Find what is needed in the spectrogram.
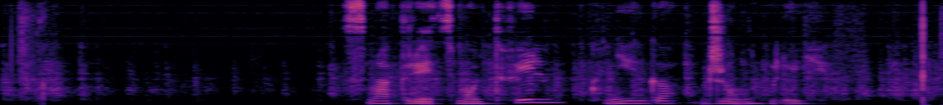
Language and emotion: Russian, neutral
